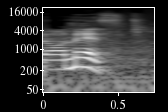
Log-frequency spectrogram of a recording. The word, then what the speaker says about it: honest: When the consonant H is silent, then also we have to go.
